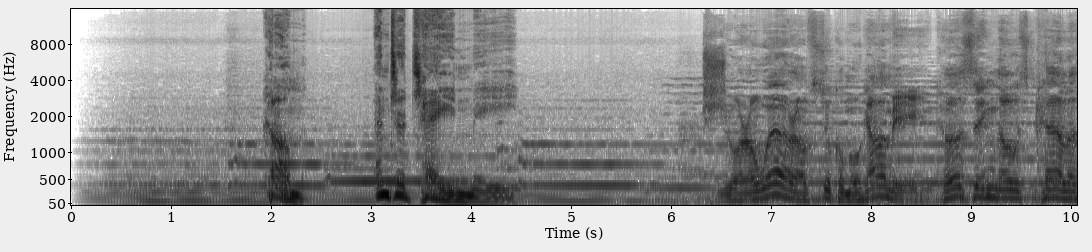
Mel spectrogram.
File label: character voices; Nioh 3; Matsunaga Hisahide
